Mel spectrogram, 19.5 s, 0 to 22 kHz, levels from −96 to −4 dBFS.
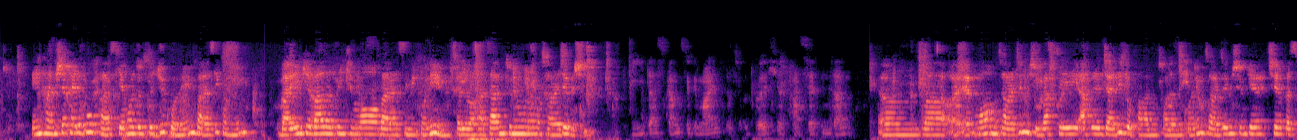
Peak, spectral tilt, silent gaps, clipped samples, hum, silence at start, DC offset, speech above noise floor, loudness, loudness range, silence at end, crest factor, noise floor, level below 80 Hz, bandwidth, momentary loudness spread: -8 dBFS; -7 dB/octave; none; under 0.1%; none; 0.05 s; under 0.1%; 27 dB; -24 LUFS; 9 LU; 0 s; 16 dB; -52 dBFS; -46 dBFS; 6.6 kHz; 10 LU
